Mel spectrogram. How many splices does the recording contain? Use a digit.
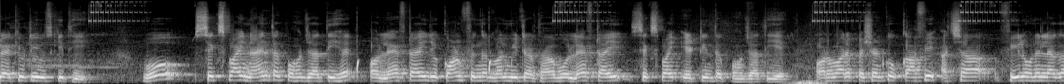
1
